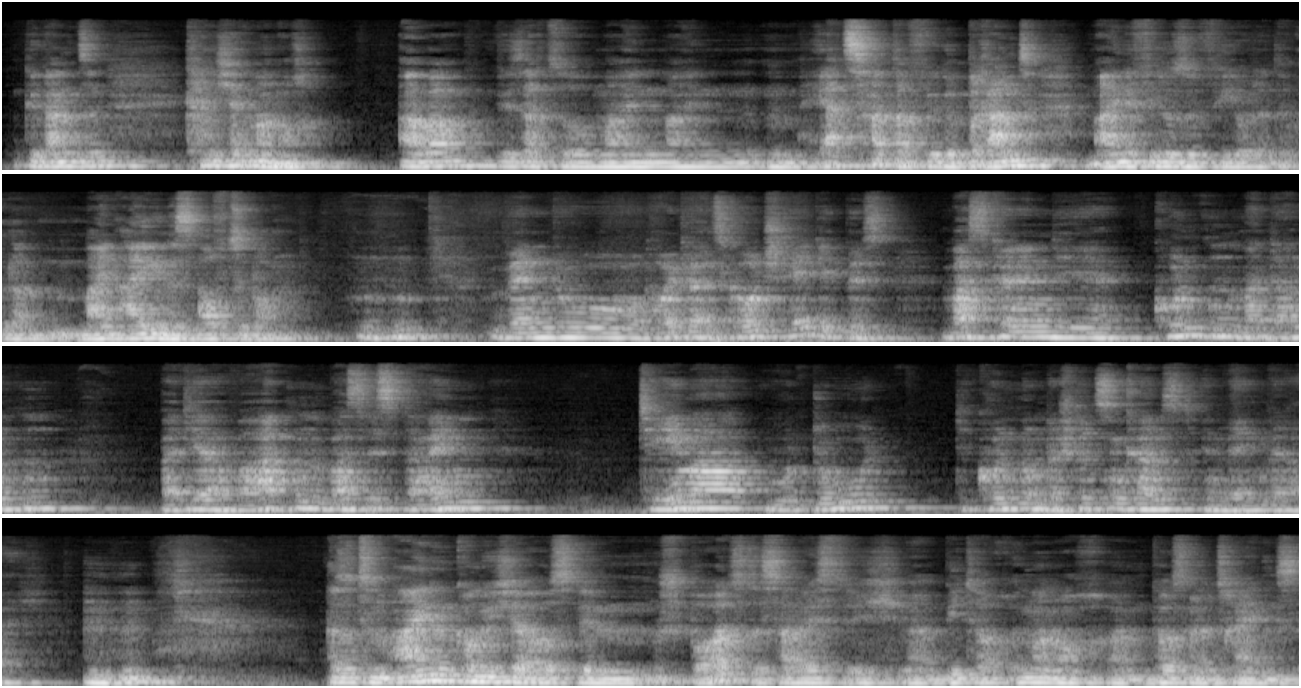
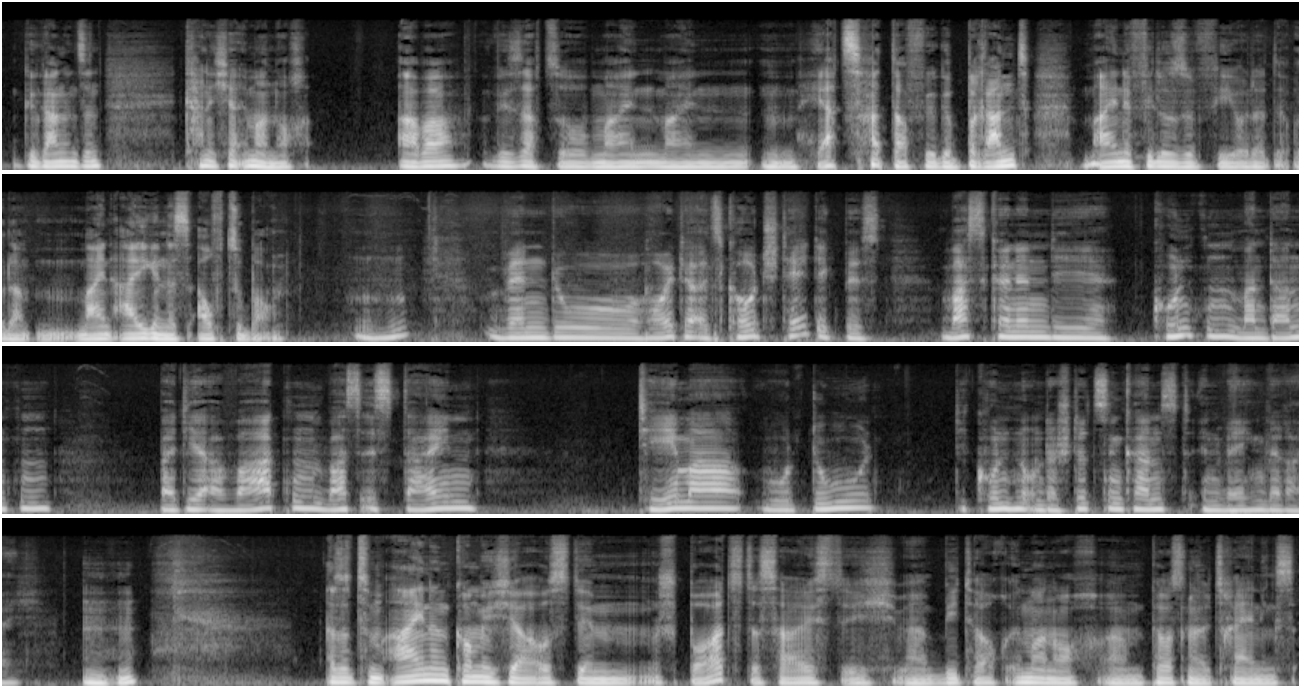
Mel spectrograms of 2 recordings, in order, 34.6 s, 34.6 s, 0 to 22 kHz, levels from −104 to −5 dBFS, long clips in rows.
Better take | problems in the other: second | off-mic speech; far // room echo; noticeable; dies away in 0.6 s

